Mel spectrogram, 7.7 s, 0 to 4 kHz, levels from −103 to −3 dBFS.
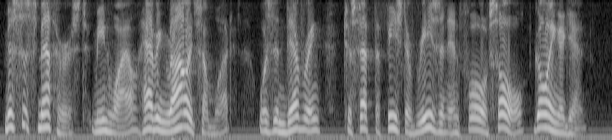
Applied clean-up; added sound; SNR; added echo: none; none; none; none.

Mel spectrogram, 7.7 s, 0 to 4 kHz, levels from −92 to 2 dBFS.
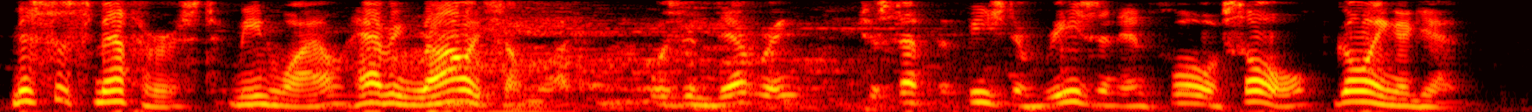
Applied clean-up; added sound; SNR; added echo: classical method WPE with log-MMSE.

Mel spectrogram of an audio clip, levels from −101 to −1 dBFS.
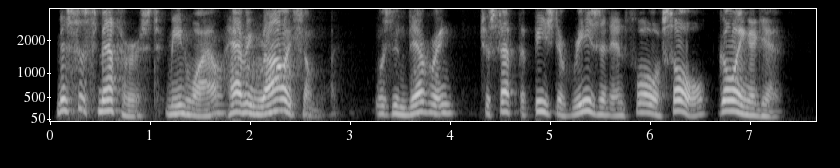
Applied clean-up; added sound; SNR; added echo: neural mask model DeepFilterNet 3.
